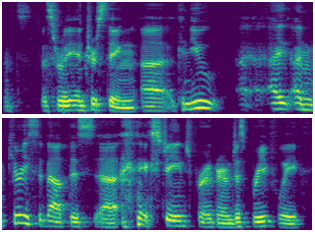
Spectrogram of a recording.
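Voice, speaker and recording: A man from the United States hosting an interview podcast, asking questions in a measured, polite way. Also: mid-range voice, animated, fairly bright tone. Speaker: podcast host.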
